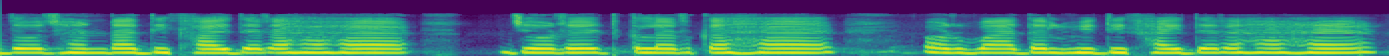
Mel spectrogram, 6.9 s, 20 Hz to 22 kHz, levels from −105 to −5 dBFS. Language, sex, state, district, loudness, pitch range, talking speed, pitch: Hindi, female, Jharkhand, Palamu, -12 LUFS, 280-290 Hz, 155 wpm, 285 Hz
